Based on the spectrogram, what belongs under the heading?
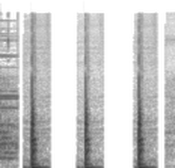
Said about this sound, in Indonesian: Setiap kemunculannya, hantu tok-tok ini hanya duduk di bali-bali bambu. Wajahnya menghadap ke arah jalanan sambil memukul-mukul bali bambu. Entah dengan apa, yang jelas bunyinya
